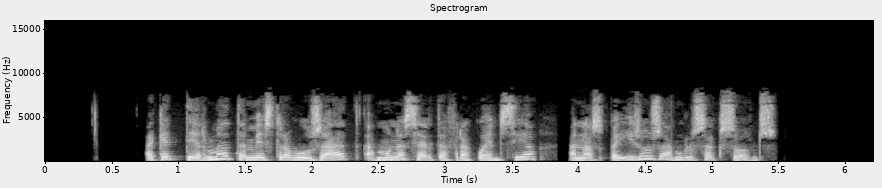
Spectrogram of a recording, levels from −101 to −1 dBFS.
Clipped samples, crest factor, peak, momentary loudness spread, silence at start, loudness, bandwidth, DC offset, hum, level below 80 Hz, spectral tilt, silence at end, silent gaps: under 0.1%; 16 dB; -2 dBFS; 6 LU; 0.75 s; -17 LUFS; 8.2 kHz; under 0.1%; none; -60 dBFS; -3.5 dB/octave; 0.75 s; 3.85-3.92 s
